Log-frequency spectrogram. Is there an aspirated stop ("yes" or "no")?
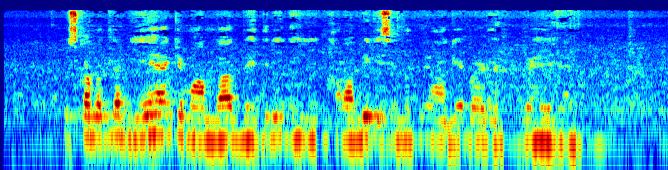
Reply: no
